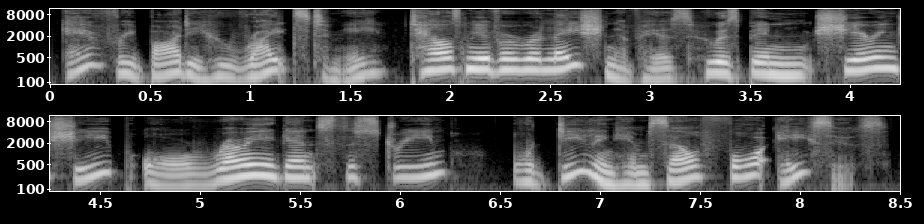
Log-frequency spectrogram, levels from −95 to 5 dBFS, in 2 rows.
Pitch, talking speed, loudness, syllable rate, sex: 195 Hz, 190 wpm, -18 LUFS, 5.1 syllables/s, female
